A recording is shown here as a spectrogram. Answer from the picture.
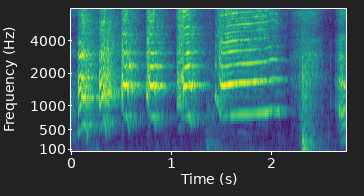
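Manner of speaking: high, loud burst of real laughter; helpless cackling laugh, way up high. Real, not acted. Tarot reader cracking up at a viewer's question, loud high laughter.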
